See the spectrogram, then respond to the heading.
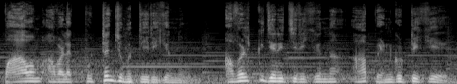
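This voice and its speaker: A man voices a bodiless god passing stern judgment in a devotional cartoon. The voice is dark and mellow, wrapped in long reverb, with faint music underneath. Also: medium pitch, animated, moderate pace, lightly acted. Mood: stern, solemn. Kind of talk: animated devotional story voice acting.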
